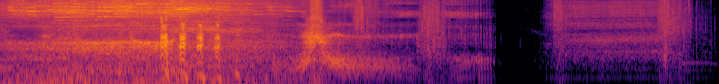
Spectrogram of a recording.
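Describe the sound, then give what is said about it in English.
Train engines rumble as they draw near, with a quick series of clanking bursts and sharp hissing blasts, then a brief silence before fainter rumbling and hiss return. “Ah, the engines are coming.”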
